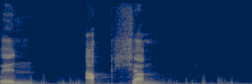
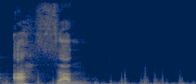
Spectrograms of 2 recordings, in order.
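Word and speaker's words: أحسن: กลาย เป็น ตัว ชีน เขา ก็ เลย อ่าน เป็น อชัน ซึ่ง แปล ว่า ที่ หยาบ คาย ยิ่ง แทน ที่ จะ อ่าน ว่า บิต อะซัน ด้วย สิ่ง ที่ ดี ยิ่ง เรา จึง ขอ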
